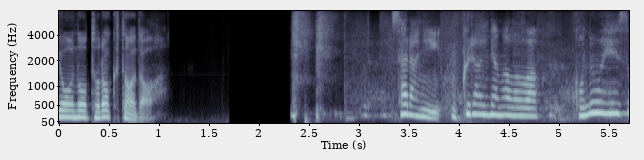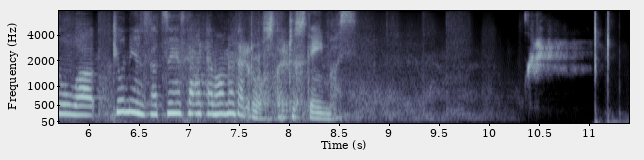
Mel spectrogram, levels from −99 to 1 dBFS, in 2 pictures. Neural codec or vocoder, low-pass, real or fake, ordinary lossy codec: codec, 16 kHz, 2 kbps, X-Codec, HuBERT features, trained on LibriSpeech; none; fake; none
